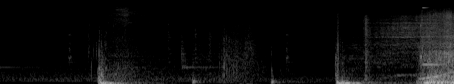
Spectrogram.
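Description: A car door opens and shuts with a thud.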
